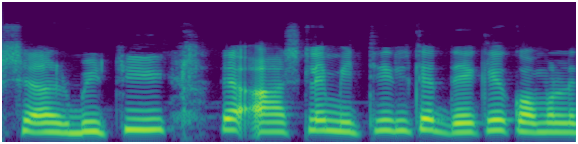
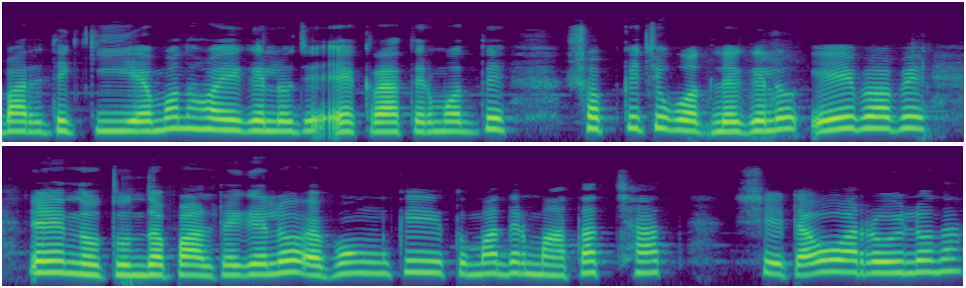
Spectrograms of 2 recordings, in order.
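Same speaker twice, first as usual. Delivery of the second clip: ordinary delivery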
